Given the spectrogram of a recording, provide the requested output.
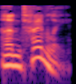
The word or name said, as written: untimely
